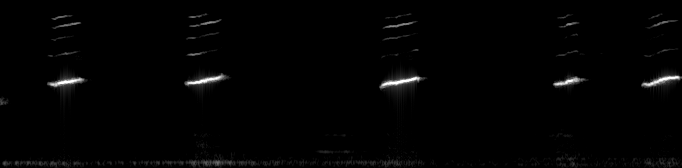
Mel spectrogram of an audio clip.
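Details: Female oriental magpie-robin, kept as a cage bird, calling to the male with a 'nyiul' call: a clear rising whistle, short and bright, repeated five times at uneven gaps of one to two seconds. Faint low hum underneath.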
